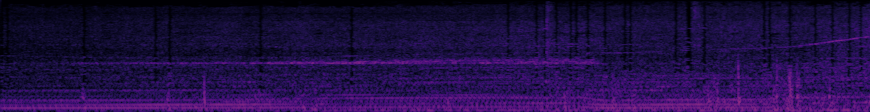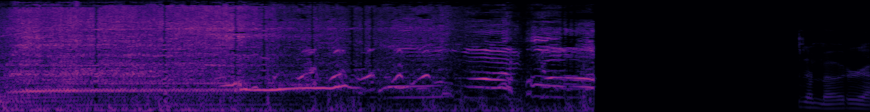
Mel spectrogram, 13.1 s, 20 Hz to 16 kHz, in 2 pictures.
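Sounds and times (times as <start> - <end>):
car engine running: 0.0 - 9.9
thin high turbo whine: 0.5 - 10.0
faint rising whistle: 1.8 - 9.4.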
